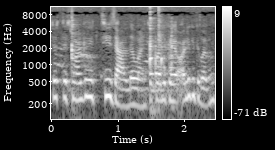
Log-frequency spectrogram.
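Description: Cookware clatter on a gas stove: a frying pan and a utensil knocking, with a sharper knock about one and a half seconds in, under a voice that is louder than the clatter.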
